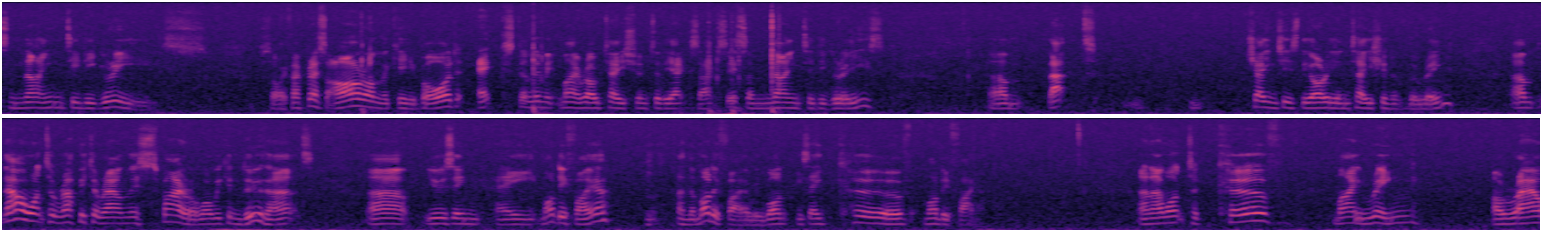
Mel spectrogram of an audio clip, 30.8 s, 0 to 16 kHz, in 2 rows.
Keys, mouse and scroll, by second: 3.6 r, 8.3-9.9 middle drag, 20.8-24.0 drag, 28.3-30.7 middle drag, 29.8 click.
